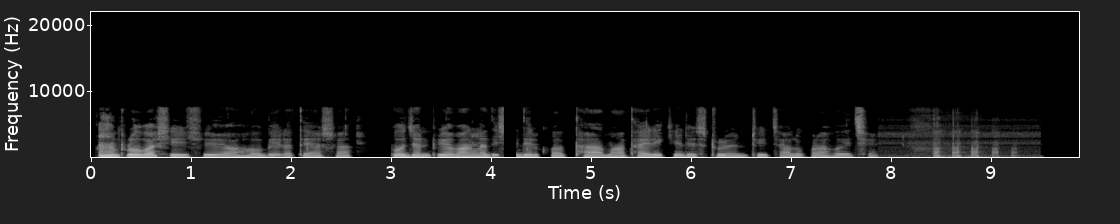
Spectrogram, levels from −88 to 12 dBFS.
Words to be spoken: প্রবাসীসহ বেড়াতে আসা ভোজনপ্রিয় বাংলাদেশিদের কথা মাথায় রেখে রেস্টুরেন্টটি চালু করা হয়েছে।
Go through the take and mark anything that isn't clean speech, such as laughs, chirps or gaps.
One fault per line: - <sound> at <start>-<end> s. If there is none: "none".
- dropout at 4.1-4.3 s
- laugh at 8.1-9.3 s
